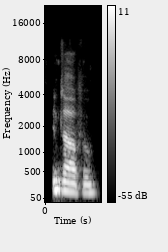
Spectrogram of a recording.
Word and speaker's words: Ndlovu: No, can you pronounce it for me? Ndlovu. Ndlovu.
